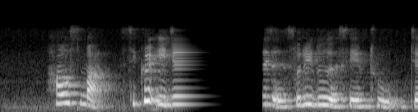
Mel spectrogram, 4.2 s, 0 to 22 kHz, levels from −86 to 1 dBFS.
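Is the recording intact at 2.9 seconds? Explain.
No, there's a skip ahead right there, between about 2.92 and 2.96 s. Roughly seven tenths of a second of speech was thrown away, either lost in transit or dropped by the jitter buffer when it overflowed with later audio already queued. Playback lurches forward, with only a tiny 7 ms fill bridging the gap. You hear the speech jump abruptly, the two sides of the cut butted almost straight together.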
